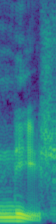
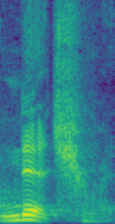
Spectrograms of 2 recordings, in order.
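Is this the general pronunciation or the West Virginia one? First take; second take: general; West Virginia. First: It is the general, slightly pretentious pronunciation. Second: It is the West Virginia pronunciation.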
